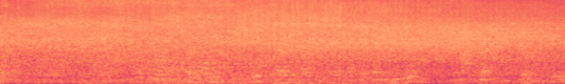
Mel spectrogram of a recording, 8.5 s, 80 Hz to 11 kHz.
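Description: Märklin HO-scale TEE railcar train (model 3471, RAm) running along the layout track, a steady noise of the motor and wheels on the rails, with people chatting in the background.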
